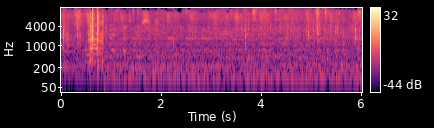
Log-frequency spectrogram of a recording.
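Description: Supermarket background: a steady low hum with faint general noise, a short voice sound about half a second in, and faint music.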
